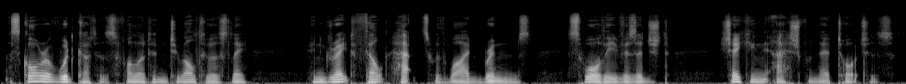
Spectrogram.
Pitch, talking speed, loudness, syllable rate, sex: 95 Hz, 130 wpm, -23 LUFS, 4.7 syllables/s, male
